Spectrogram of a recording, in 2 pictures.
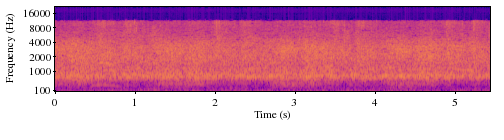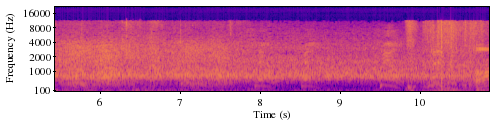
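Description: Football stadium crowd roaring before a big third down in an NFL game, a dense, steady wall of cheering that holds loud and unbroken throughout, with faint whistle-like chirps rising above it.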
